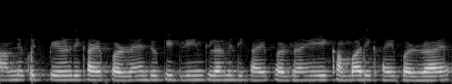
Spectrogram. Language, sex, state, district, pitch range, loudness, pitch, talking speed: Hindi, female, Bihar, Muzaffarpur, 195-210 Hz, -20 LUFS, 205 Hz, 290 wpm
